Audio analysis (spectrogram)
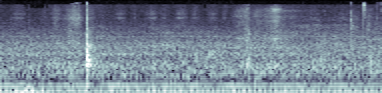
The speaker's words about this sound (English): Let me see what I got here. Dice.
